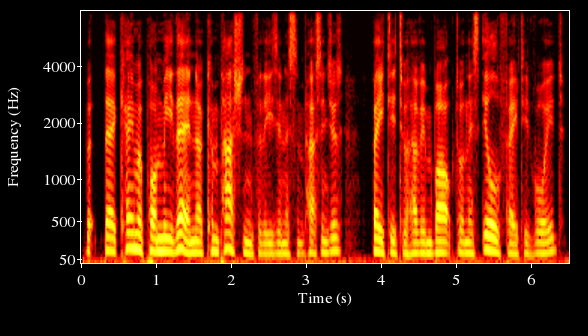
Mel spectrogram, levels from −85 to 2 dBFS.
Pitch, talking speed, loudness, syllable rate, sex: 135 Hz, 195 wpm, -18 LUFS, 6.0 syllables/s, male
